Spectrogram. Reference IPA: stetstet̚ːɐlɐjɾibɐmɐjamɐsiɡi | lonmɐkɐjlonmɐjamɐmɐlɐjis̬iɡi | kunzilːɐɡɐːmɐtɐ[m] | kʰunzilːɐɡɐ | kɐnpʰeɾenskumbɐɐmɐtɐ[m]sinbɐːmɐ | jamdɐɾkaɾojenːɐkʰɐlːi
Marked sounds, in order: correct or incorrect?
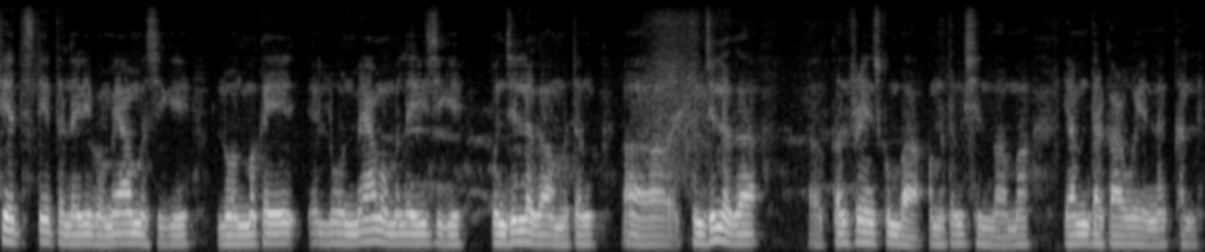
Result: incorrect, incorrect

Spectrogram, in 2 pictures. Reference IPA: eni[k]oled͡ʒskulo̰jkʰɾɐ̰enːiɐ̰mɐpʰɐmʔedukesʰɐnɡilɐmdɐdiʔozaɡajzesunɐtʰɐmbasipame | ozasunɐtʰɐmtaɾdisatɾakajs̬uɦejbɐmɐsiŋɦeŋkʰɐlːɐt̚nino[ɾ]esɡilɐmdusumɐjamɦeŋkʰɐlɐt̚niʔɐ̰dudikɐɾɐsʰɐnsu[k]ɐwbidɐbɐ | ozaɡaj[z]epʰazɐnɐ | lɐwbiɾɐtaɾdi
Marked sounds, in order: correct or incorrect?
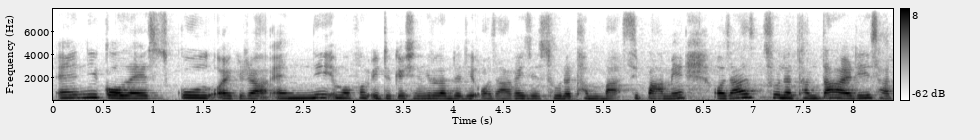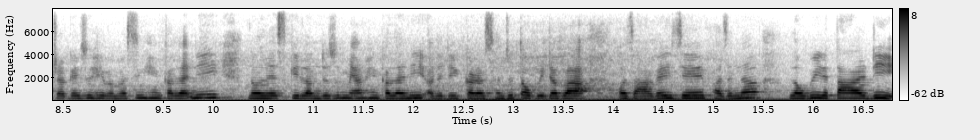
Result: correct, incorrect, incorrect, correct

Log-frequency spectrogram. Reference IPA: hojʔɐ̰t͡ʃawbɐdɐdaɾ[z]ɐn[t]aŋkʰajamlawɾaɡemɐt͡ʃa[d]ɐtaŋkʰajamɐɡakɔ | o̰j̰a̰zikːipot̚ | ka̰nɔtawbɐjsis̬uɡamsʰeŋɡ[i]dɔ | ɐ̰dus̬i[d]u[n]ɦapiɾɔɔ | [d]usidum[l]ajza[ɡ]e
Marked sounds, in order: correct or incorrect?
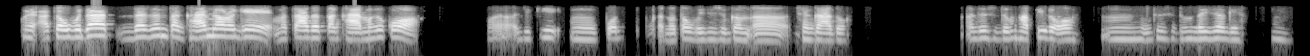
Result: correct, correct, correct, incorrect, correct, incorrect, correct, correct, correct

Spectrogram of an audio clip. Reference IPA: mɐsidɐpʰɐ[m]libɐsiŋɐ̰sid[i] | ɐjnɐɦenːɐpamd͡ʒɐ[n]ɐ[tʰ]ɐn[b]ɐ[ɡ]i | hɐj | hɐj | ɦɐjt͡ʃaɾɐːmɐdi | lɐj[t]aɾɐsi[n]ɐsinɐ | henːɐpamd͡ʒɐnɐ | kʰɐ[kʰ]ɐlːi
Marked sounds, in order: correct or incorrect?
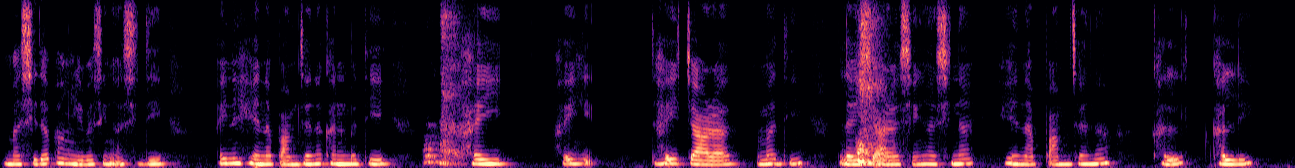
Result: incorrect, correct, correct, incorrect, correct, incorrect, incorrect, incorrect, correct

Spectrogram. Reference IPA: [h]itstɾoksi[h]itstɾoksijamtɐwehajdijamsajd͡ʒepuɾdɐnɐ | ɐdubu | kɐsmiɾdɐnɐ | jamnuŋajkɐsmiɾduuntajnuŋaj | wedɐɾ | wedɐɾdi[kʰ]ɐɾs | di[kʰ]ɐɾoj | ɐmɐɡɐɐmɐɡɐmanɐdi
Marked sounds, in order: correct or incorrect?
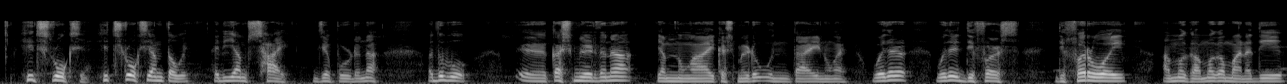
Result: correct, correct, incorrect, incorrect

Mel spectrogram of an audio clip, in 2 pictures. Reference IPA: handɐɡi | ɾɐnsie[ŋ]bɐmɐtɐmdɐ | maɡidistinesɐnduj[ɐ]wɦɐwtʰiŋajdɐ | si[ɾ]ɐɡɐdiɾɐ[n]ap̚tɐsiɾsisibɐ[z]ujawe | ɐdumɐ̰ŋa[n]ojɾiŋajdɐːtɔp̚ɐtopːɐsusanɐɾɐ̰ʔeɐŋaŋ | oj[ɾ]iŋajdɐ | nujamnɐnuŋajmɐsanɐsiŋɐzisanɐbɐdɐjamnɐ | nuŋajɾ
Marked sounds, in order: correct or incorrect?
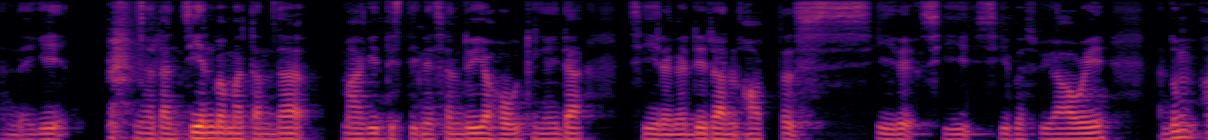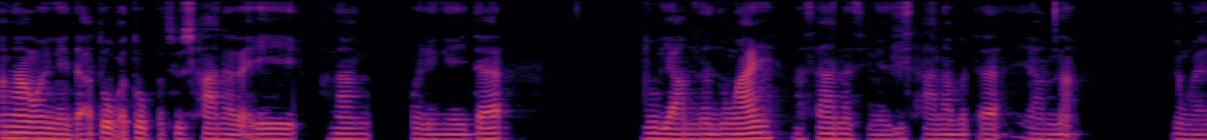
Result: incorrect, incorrect, correct, correct, incorrect, incorrect, correct

